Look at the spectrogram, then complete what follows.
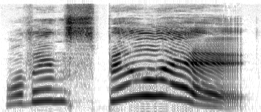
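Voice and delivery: high, loud, eager demand; impatient urging. Acted. Big sister figure prodding brother's friend for news, impatient urging. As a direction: urge them to spill it, voice jumping up.

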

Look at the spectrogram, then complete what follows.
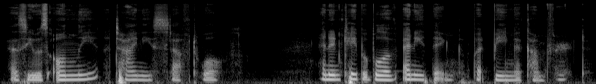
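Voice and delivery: ordinary delivery, nothing marked

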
